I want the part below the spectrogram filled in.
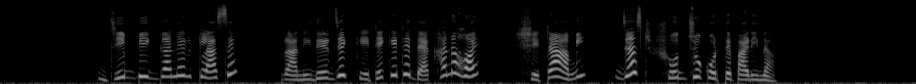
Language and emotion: Bengali, disgusted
